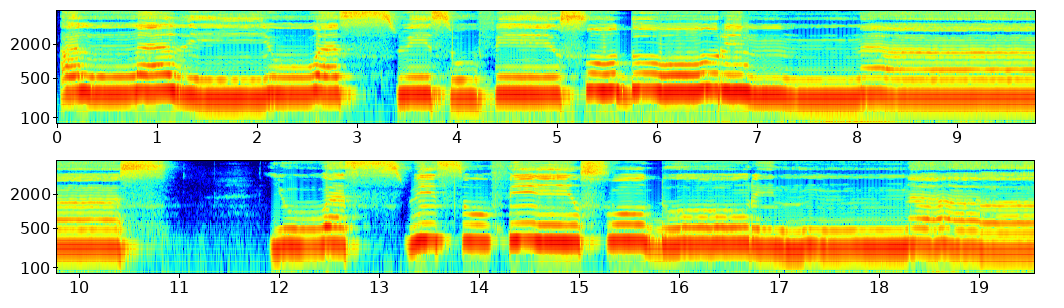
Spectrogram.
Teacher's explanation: Ini huruf sod ya, jadi diangkat, lidahnya itu diangkat, ditebalkan. Dia punya 2 sifat, itbaq dan isti'la, huruf sod ini.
